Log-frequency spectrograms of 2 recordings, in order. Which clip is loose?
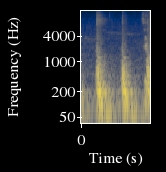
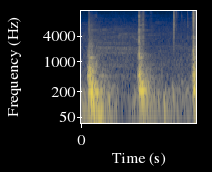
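The first.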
